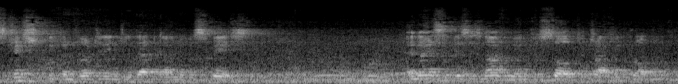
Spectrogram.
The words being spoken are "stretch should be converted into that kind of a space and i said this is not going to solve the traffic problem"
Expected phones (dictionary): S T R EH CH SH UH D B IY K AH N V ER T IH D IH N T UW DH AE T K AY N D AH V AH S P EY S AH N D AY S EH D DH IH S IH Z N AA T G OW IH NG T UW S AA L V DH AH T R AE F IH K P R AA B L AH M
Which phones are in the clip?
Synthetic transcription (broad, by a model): S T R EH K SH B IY K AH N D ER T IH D IH N T UW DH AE T K AY N D AH V AH S P EY S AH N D AY S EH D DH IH S IH Z N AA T G OW IH NG T UW S AA L V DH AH T R AE F IH K P R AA B L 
